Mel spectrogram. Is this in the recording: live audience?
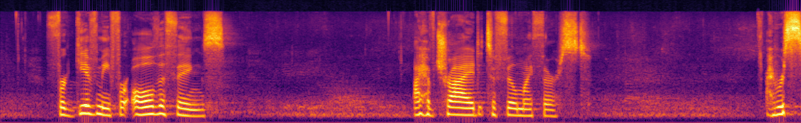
yes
